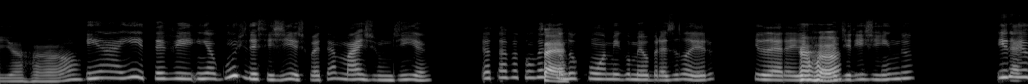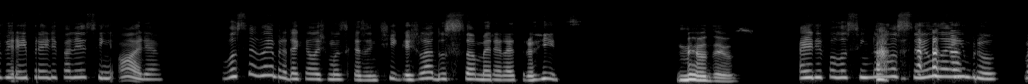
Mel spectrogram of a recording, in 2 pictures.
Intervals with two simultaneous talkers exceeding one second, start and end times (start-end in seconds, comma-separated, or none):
none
